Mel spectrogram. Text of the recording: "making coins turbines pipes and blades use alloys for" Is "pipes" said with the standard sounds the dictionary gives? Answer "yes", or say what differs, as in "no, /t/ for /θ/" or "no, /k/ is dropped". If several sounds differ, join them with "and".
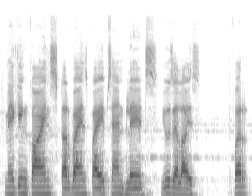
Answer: yes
